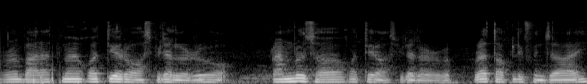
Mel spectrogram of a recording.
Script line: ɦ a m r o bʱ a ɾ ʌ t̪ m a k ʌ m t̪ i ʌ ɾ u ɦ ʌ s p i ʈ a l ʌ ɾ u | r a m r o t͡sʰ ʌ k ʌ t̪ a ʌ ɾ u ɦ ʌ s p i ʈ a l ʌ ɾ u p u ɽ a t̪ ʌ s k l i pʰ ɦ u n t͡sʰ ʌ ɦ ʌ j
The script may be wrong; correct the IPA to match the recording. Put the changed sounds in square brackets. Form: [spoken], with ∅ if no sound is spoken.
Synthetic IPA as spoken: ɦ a m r o bʱ a ɾ ʌ t̪ m a k ʌ [∅] t̪ i ʌ ɾ u ɦ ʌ s p i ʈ a l ʌ ɾ u | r a m r o t͡sʰ ʌ k ʌ t̪ [i] ʌ ɾ u ɦ ʌ s p i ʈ a l ʌ ɾ u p u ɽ a t̪ ʌ [∅] k l i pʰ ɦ u n t͡sʰ ʌ ɦ ʌ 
